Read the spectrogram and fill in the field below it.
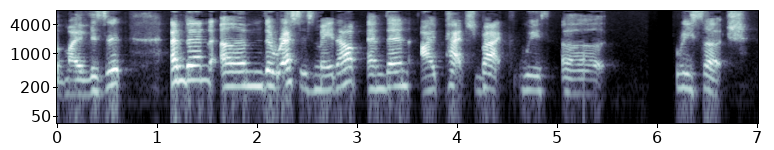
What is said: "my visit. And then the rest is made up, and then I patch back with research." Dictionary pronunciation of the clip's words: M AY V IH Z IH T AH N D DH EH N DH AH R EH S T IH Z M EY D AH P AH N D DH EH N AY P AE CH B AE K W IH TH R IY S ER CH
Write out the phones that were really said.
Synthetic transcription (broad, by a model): M AY V IH Z IH T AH N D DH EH N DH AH R EH S T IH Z M EY D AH P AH N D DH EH N AY P AE CH B AE K W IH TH R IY S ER CH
